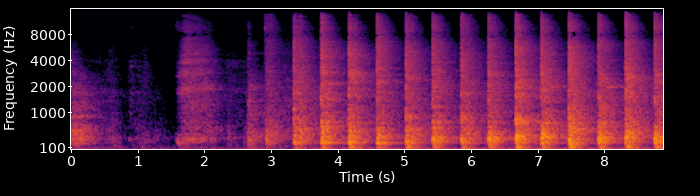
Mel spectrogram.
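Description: Quick, evenly spaced taps or thuds, about two and a half a second, starting around three seconds in after a few quieter, irregular sounds.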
